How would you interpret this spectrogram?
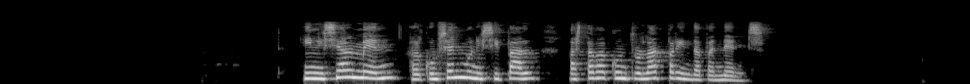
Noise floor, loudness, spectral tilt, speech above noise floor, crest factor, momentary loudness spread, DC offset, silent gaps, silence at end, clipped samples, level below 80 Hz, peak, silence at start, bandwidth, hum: -63 dBFS; -14 LUFS; -4 dB/octave; 49 dB; 16 dB; 11 LU; under 0.1%; none; 2.1 s; under 0.1%; -62 dBFS; -2 dBFS; 3.05 s; 7.8 kHz; none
